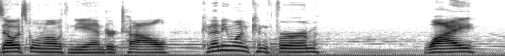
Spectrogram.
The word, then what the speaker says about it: Neanderthal: I growing up it was always thaw. Growing up everyone always said thal. Now I'm hearing neanderal. Is it just one of those things that someone recently decided they would pronounce differently and then it caught on and it became kind of like a hipster deal. It's like a hipster way of pronouncing it.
